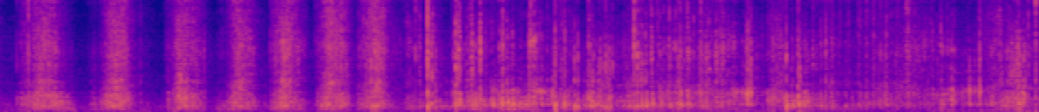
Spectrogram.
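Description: Long nails scratch the ridged top of a yellow plastic frisbee, first lying on a table and then held, in rhythmic, bright, raspy strokes. The scratching then gives way to quicker, denser tapping and scratching with sharp clicks.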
